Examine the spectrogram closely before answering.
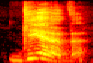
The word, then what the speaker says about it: give: at the exception give even though there is an e at the end of the word it is an exception to the silent e rule it is the i is a short i sound so we would mark it with a brief go ahead and color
